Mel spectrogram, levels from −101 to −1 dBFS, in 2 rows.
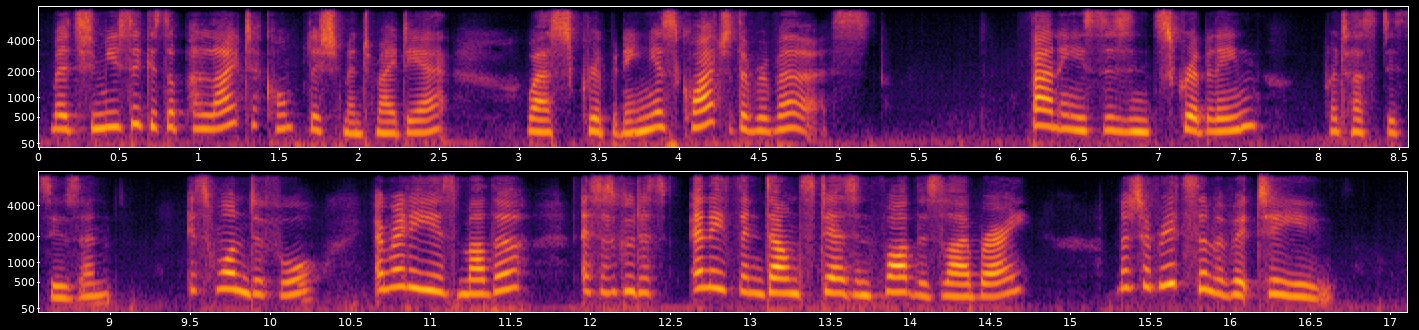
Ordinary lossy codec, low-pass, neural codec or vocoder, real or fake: Opus, 64 kbps; 7.2 kHz; codec, 16 kHz, 1 kbps, X-Codec, HuBERT features, trained on LibriSpeech; fake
